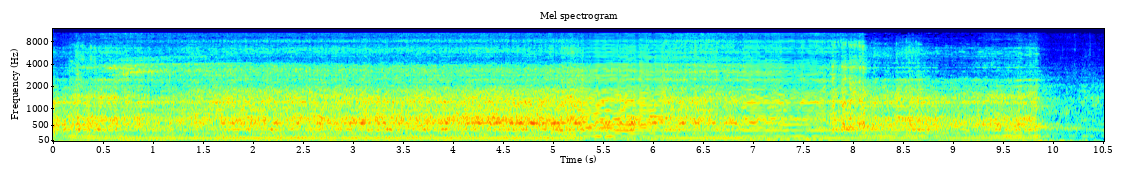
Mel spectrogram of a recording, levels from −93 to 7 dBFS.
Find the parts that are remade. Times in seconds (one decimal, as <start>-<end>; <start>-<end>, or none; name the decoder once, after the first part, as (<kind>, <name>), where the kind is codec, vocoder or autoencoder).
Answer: 5.3-6.1 (vocoder, BigVGAN v2); 6.9-7.7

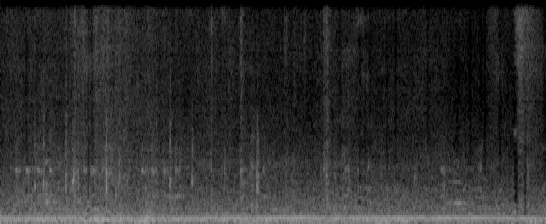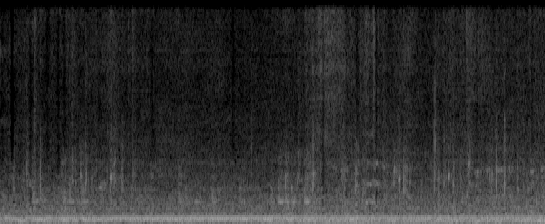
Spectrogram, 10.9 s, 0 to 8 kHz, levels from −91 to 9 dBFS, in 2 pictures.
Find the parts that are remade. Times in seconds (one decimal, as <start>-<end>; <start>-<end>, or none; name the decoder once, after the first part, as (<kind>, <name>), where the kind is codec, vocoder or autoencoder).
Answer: 0.0-2.8 (autoencoder, DAC-VAE); 3.3-10.9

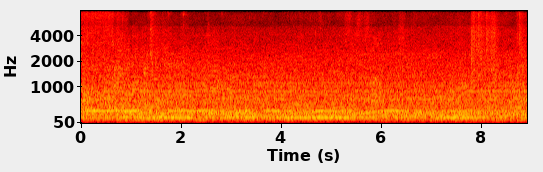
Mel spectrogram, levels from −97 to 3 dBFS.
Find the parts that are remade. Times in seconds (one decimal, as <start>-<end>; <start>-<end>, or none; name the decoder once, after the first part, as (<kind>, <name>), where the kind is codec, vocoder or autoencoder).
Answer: 1.0-2.2 (codec, DAC); 2.6-3.3; 6.6-8.9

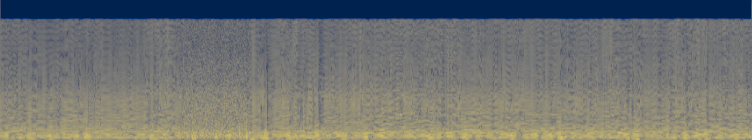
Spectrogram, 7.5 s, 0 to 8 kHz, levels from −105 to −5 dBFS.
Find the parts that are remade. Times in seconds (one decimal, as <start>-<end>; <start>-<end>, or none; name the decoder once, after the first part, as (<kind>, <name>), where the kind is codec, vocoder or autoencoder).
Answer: 0.0-1.8 (vocoder, BigVGAN v2); 2.5-7.5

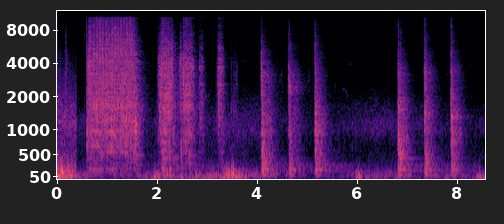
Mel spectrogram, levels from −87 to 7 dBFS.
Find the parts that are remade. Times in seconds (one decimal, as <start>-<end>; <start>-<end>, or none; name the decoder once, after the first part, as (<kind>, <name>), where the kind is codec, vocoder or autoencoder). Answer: 0.0-2.3 (vocoder, BigVGAN v2)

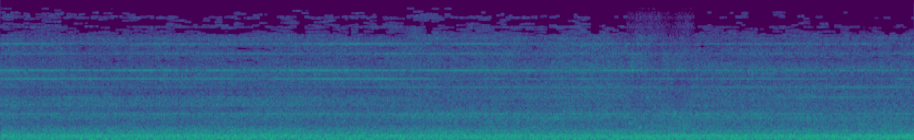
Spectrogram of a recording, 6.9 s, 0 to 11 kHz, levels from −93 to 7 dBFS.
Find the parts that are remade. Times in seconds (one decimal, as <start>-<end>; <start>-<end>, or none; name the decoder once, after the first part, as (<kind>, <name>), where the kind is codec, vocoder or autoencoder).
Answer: 4.7-5.2 (codec, HILCodec)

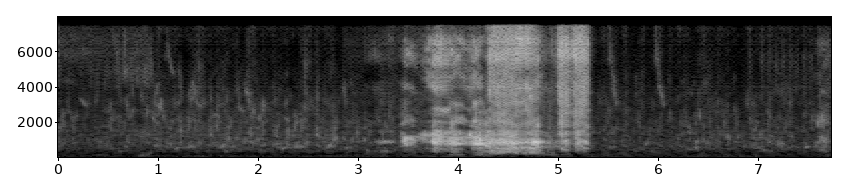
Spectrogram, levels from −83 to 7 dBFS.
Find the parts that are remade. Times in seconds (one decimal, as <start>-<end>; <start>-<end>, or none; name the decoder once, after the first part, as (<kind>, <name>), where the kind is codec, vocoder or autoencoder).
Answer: 0.0-7.7 (vocoder, Vocos)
